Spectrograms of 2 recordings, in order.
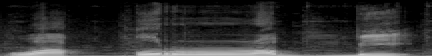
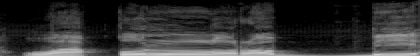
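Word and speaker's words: وَقُلْ رَّبِّ: Jadi jangan membacanya waqul rabbi a'udzubika, salah ya. Jadi lam itu sudah dilebur sama huruf ro.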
